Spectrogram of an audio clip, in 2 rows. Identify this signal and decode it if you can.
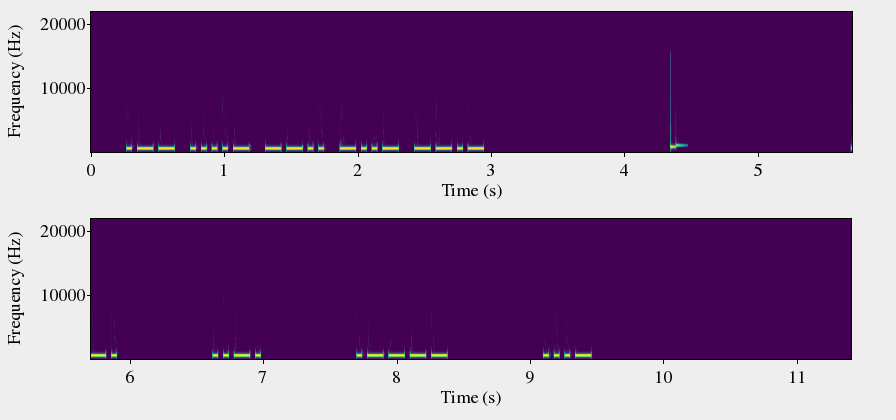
Morse code, heard as a keyed tone, about 30 wpm, spaced as for 17 wpm, 700 Hz. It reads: W4ZXQ NF1V
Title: USA Call Signs - 6x Character Spacing - 30wpm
